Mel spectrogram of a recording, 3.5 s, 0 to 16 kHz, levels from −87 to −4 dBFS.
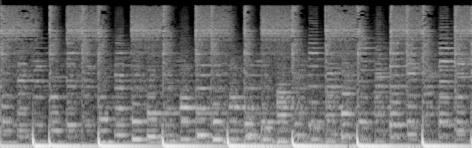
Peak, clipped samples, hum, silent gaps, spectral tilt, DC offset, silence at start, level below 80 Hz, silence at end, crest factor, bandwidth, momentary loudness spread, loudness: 0 dBFS; under 0.1%; none; none; -4.5 dB/octave; under 0.1%; 0 s; -16 dBFS; 0 s; 14 dB; 14.5 kHz; 1 LU; -17 LUFS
